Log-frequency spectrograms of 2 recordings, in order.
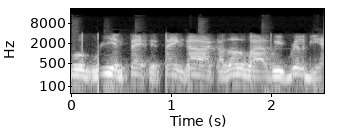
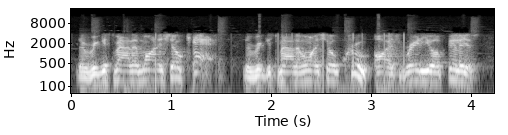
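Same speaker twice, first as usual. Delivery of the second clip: higher, brisk legal-disclaimer voice; disclaimer read; 4 semitones higher than usual. Acted. Doctor reading the show's disclaimer, in a brisk announcer voice. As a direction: rattle off the fine print like an ad.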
